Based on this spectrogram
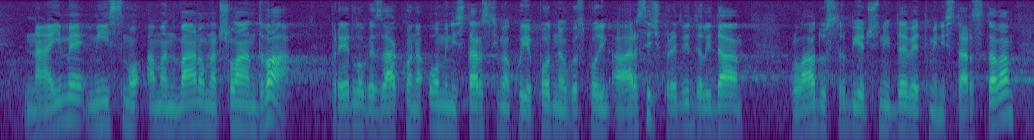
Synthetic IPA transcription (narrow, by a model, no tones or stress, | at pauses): naime̞miːsmo̞ʔamand̪maːno̞mnat͡ʃlˠaːnd̪ʋaː | pɾe̞ːd̪lˠo̞ɡazaːko̞naʔo̞minist̪aːɾst̪ʋimako̞jije̞po̞d̪neo̞ɡo̞spo̞d̪inaːɾsit͡ɕpɾe̞d̪ʋid̪elid̪a | ʋlˠaːd̪usr̩bije̞t͡ʃinid̪e̞ʋe̞t̪minist̪aɾst̪aːʋa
